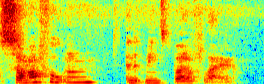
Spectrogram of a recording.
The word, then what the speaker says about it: Sommerfuglen: speak Danish and I'm having a hard time pronouncing it. It's called summer futen and it means butterfly.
